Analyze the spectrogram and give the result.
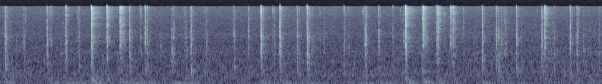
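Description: Both hands type rapidly with their fingertips on a full-size black plastic computer keyboard. The result is a quick, uneven stream of short, sharp, bright key clicks with light, hollow plastic taps underneath, each dying away almost instantly over a quiet background.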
